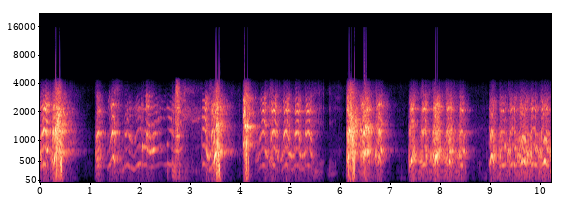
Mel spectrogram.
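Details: Pet dog making weird noises while going wild: sharp barks alternate with wavering, yodel-like howling bursts, each lasting about a second, separated by brief silences.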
